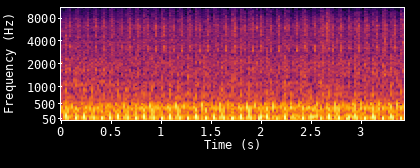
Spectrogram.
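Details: Gravely 8163B tractor single-cylinder engine just started with choke after replacing the key switch to cure a no-start electrical fault: even popping about four beats a second, no stumbles or knocks; running fine.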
